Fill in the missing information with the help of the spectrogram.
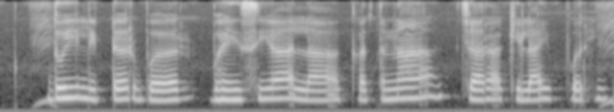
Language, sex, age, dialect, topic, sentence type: Chhattisgarhi, female, 31-35, Northern/Bhandar, agriculture, question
